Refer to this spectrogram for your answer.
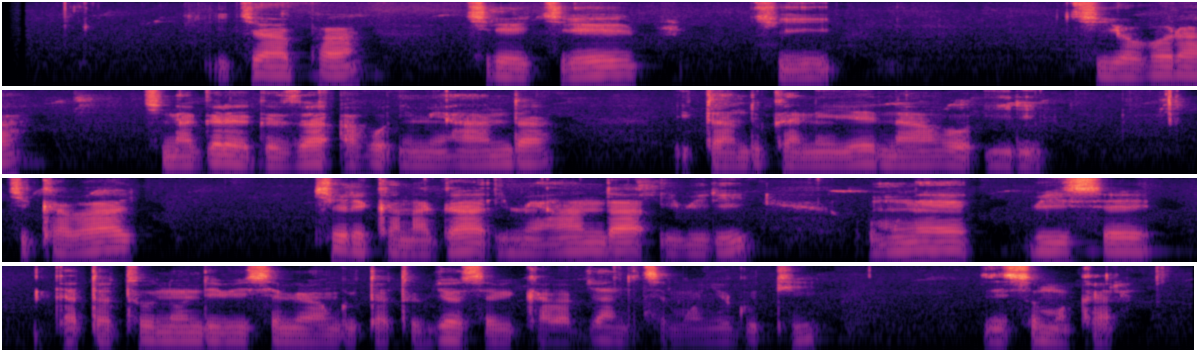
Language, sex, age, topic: Kinyarwanda, male, 18-24, government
